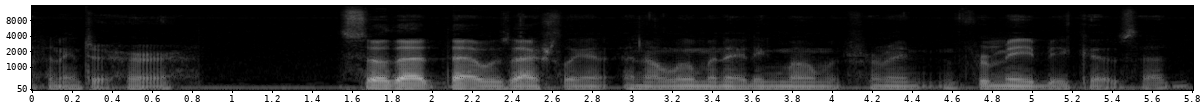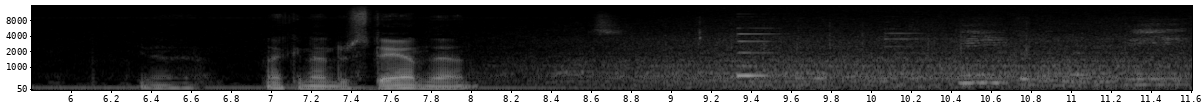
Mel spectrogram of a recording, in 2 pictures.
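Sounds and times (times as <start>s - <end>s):
speech: 0.0s - 0.9s, 1.5s - 8.8s
faint murmuring voices in a busy room: 8.4s - 11.5s
short electronic beeps: 9.3s - 10.4s.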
